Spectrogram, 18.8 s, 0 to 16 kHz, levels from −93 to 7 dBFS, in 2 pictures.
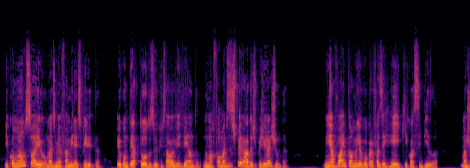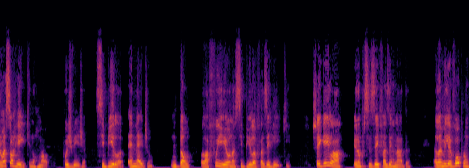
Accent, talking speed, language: Brazilian, 210 wpm, Portuguese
